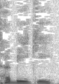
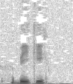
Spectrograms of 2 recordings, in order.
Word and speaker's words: Hibiki: And we're going to go into Kamen Rider Hibiki, which hopefully that's the correct way to pronounce it, considering how some of these shows aren't. – It's Hibiki. – Yep. – I'm almost 100% positive there's not a difference. It's Hibiki. – Hibiki.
